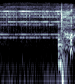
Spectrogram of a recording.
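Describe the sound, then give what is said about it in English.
A cell phone rings with a steady, high electronic tone that sustains for about a second before being cut off by a brief burst of louder noise. “Pat uses his cell phone now, y'all.”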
